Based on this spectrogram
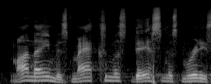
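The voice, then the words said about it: Put-on Oklahoma accent. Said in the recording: “Can't imagine how it would have been with his Okie accent.”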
